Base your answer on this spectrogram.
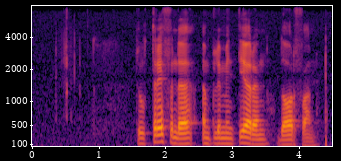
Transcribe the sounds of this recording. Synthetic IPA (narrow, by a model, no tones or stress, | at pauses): d̥uəlˠtrɛfəndəəmpləmɛntiəɾəŋ | dɑːrfɐ̰n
